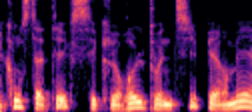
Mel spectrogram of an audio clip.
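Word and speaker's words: Roll20: qui s'appelle rôle vinci je le prononce à la française rôle twenty en fait en référence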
